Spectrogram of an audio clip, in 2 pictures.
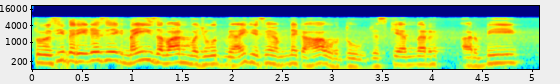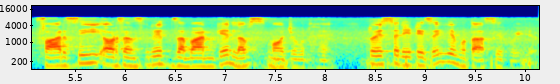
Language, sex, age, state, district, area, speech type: Urdu, male, 18-30, Uttar Pradesh, Shahjahanpur, urban, spontaneous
